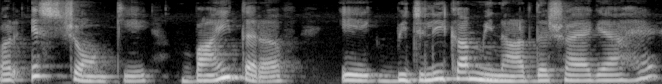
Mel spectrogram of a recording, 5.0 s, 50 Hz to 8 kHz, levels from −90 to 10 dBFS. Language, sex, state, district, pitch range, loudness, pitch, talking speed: Hindi, female, Bihar, Gaya, 175-220 Hz, -15 LUFS, 195 Hz, 155 wpm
